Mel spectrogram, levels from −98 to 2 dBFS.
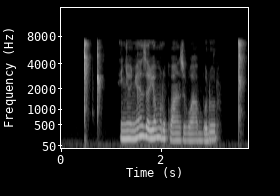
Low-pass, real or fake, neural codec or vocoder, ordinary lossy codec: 7.2 kHz; real; none; none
